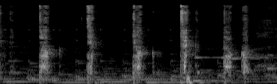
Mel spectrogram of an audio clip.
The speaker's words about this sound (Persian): انقدر رفت تا به باغ ناکجا رسید. دید که درخت تیک تاکاش بسیار قوی شده و همین شکلی صداش کل باغ رو گرفته.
